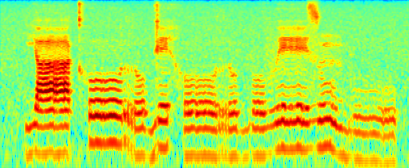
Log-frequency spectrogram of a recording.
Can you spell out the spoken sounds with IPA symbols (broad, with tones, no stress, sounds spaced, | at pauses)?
j aː˨ kʰ oː˦ r o˨ ɡ e˦ h oː˨ r ʊ˨ b o˨ v eː˦ z ũ˦˨ b uː˨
